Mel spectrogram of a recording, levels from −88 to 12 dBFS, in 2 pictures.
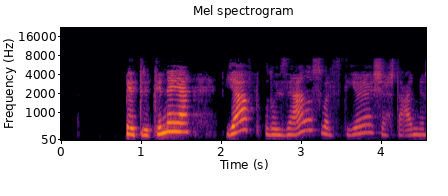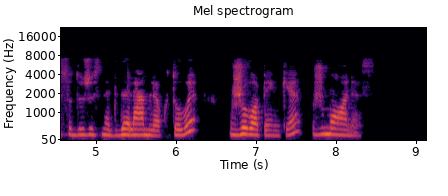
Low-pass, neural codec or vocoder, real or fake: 7.2 kHz; none; real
